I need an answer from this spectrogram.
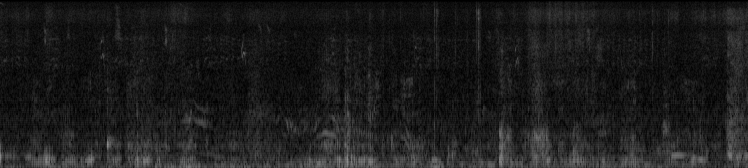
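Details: Lions killing a wildebeest near Kruger National Park, South Africa, recorded during a safari game drive; continuous low rumbling growls and snarls over fifteen seconds, with some human speech mixed in.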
